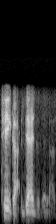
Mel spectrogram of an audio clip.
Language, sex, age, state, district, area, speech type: Sindhi, male, 45-60, Delhi, South Delhi, urban, conversation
